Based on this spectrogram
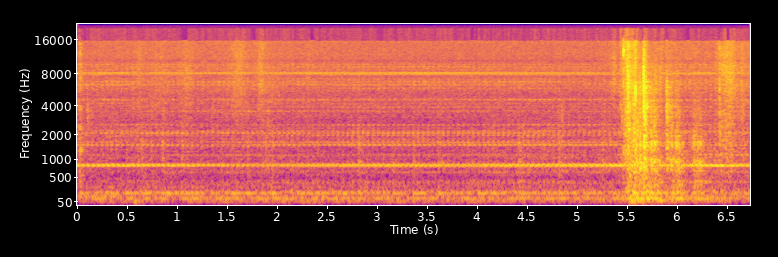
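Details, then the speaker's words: Brand-new Samsung RB31FERNDBC fridge freezer, turned on after settling hours following delivery: steady loud mid-pitched drone over a low rough hum, then a brief clatter; owner suspects a fan with failed bearings or hitting something; unit being replaced. "so I had it on for a while and it didn't stop making this noise sounds like it has a fan in it and the bearings are gone or is hitting something"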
